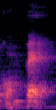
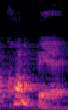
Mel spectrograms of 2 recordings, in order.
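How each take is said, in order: First: The stress is on the second syllable. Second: The stress is on the first syllable. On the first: It is the verb form. The speaker calls it wrong. "and not as a shall compare" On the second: It names the person, a noun. The speaker calls it right. "because it's a noun, the stress should fall on the first syllable"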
